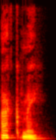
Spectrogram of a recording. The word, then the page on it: acme: British English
